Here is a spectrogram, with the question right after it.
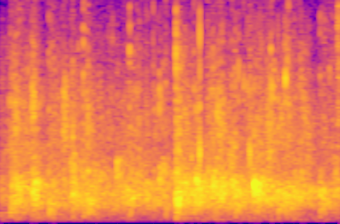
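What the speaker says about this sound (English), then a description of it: "A round of applause." Audience at a closing agricultural research conference applauds its theme chairs, a steady wash of many hands clapping at moderate, fairly distant level, with no talk over it.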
